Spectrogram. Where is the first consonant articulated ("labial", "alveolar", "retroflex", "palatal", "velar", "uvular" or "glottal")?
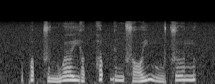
labial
